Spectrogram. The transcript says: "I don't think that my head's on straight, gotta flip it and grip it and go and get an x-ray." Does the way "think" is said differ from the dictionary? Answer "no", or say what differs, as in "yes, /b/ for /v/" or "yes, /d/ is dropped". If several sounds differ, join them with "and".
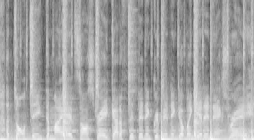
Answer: no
